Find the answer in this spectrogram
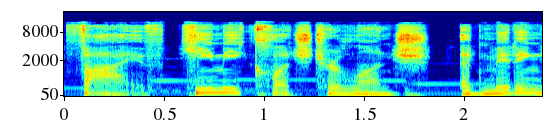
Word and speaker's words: V: It's pronounced 5.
